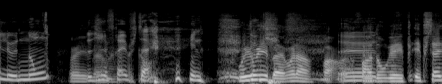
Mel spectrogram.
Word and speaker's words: Epstein: fais un petit aparté, moi je prononce Epstein, et il y a beaucoup de gens qui prononcent Epstein, j'ai jamais prononcé Albert Einstein, si vous voulez, hein, on prononce Albert Einstein, et le fait de prononcer non pas Jeffrey Epstein, mais Jeffrey Epstein, c'est déjà un biais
